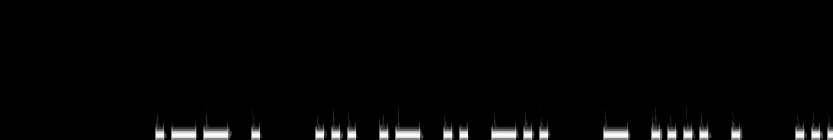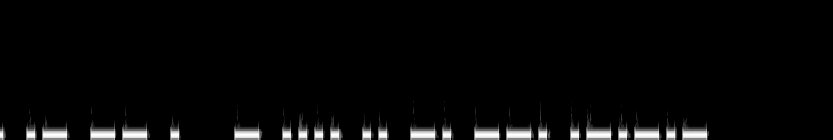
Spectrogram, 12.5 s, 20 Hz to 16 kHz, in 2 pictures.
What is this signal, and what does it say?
Morse code, heard as a keyed tone, about 20 wpm, 700 Hz. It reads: WE SAID THE SAME THING.
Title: Sentences with 3-Word Phrases - Spoken Beginning - 20wpm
